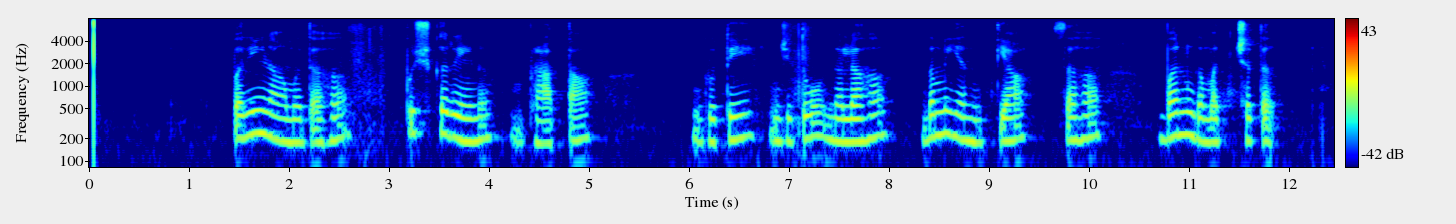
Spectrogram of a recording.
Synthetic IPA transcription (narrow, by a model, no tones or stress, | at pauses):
pɐɾiɳaːmɐt̪ɐɦɐ̆puʃkɐɾeːɳɐbʱɾaːt̪aː | ɡut̪eːd͡ʒit̪oːnɐlɐɦɐ̆ | d̪ɐmjɐnt̪jaː | sɐɦɐ̆ | bɐnɡɐmɐtːʃʰɐt̪ɐ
